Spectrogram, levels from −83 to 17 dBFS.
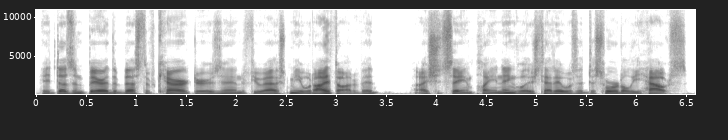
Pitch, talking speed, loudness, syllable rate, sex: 105 Hz, 265 wpm, -21 LUFS, 6.1 syllables/s, male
